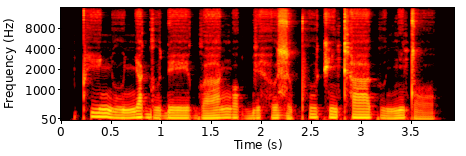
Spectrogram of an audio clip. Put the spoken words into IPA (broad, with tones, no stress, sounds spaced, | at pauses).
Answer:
pʰ i˦ ɲ uː˨ ɲ a˦ ɡ u˨ ɗ eː˨ ɡʷ aː˨˦ ŋ ɔ˦˨ ɡ͡b ɪ˦˨ h ʊ˦ z ʊ˨ pʰ u˦ t͡ʃ ĩ˦ kʰ aː˦ kʷ i˨ ŋ ĩ˦ t ɔ˨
